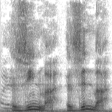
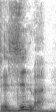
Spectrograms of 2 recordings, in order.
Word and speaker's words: Ezinma: oh i'm sorry it's ezinma zinma it's not eczema it's zinma i'm i'm sorry i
